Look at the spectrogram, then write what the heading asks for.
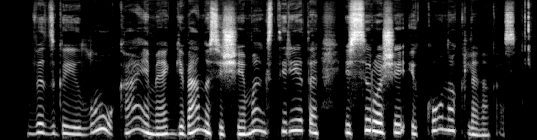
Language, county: Lithuanian, Klaipėda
